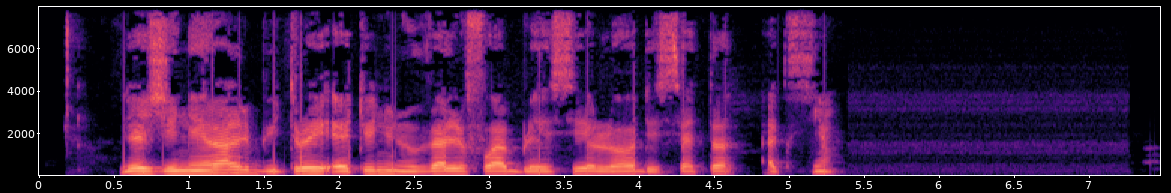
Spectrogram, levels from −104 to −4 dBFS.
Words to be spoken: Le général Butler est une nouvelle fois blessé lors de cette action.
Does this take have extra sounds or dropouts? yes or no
no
